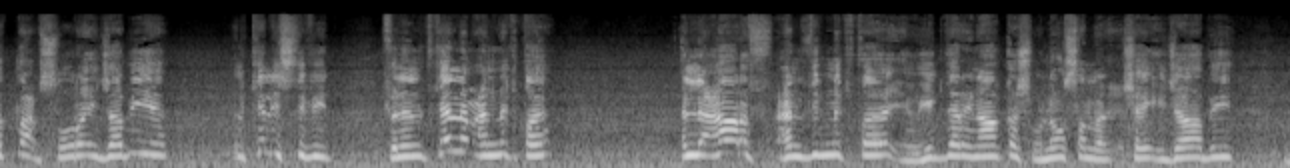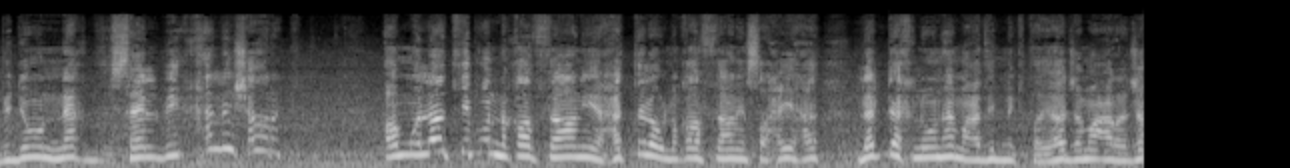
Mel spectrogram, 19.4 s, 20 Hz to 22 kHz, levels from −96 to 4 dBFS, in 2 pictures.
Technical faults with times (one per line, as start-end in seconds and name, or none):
18.25-19.36 cut-off end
